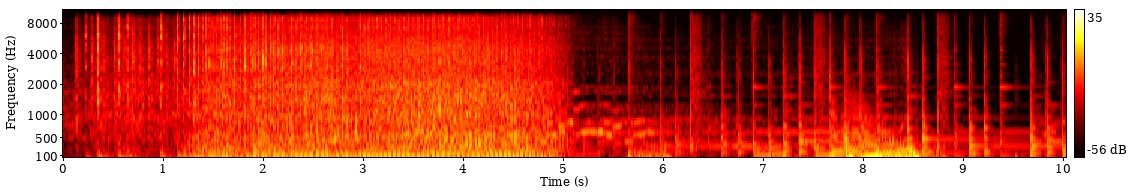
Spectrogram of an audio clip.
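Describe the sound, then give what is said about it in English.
A propeller airplane engine roars loud for about five seconds, then drops away into choppy, sputtering engine bursts and clattering mechanical noises. “A little bit of background noise throughout the day, but it's just airplanes, so it's not really noise.”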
